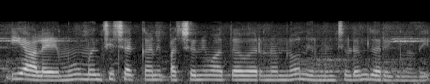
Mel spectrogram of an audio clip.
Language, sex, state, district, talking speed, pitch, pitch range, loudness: Telugu, female, Andhra Pradesh, Krishna, 110 wpm, 210 Hz, 205-225 Hz, -19 LUFS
